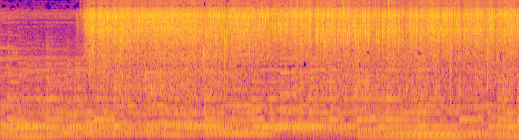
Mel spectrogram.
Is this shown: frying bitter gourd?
yes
